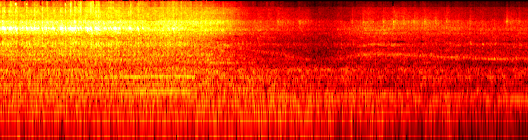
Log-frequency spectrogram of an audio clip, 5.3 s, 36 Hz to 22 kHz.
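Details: Honda Accord with K24Z3 engine revving through 2200–3000 rpm: light, fairly regular metallic rattle riding over the engine, fading as revs drop; cause not identified.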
